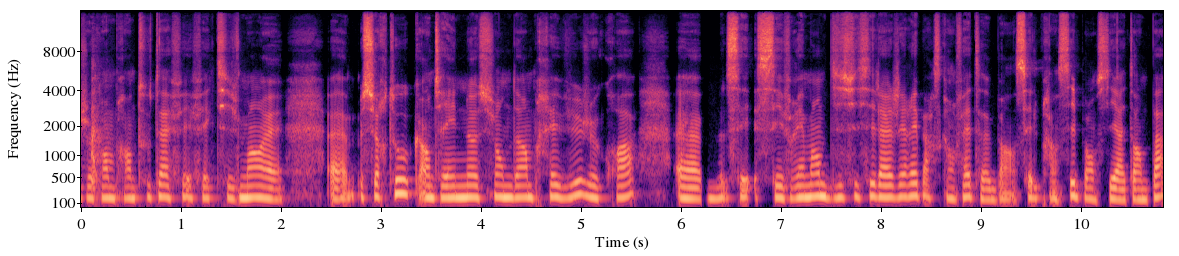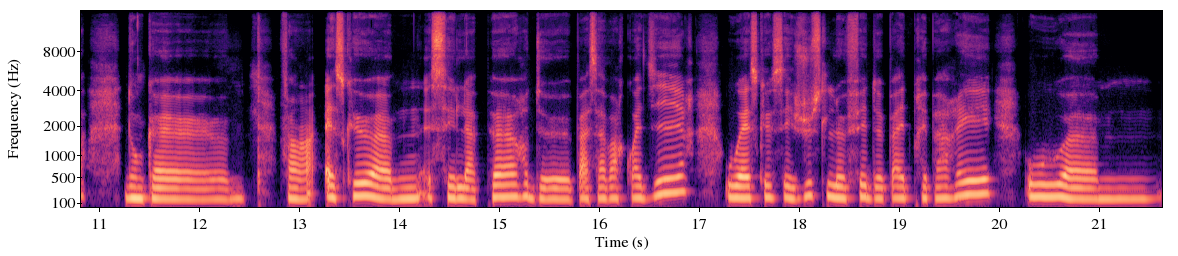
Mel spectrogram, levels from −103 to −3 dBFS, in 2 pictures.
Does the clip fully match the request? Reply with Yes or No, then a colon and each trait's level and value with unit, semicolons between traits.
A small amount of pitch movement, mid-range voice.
Yes: narrow, 2.3 semitones; medium, 170 Hz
